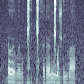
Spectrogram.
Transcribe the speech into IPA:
ɽ ɤ ə̯ β ɜ β ɤ ɡ͡ǁ i ǁʰ ɜ ɾ ɜ ŋ͡ǁ ɒ ʒ ɽ i β a

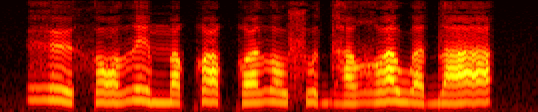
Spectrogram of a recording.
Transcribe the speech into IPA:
ɦ ø θ ɔ ð ɪ m ə qʷ ɜ qʷ ɐ ð ɔ sʷ ɐ dʱ a ʁʷ a w ɐ d a

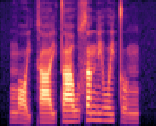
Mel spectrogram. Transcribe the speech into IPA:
ŋ ɔː˨˩ j k aː˨ j t̪ aː˧ w s ɐ˥ n j uː˧ j t̪ ʊ˨ ŋ

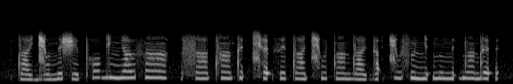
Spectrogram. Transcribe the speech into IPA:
t a˨ ɪ̯ d͡ʑ o˨ n ɛ˦˨ ʃ e˨ pʰ ɔ˦ ɡ e˦˨ ɲ a˦ ʊ̯ θ ã˦ | sʰ ä˦ tʰ ã˦ t ɪ˦ ʔ t͡ɕʰ ɛ˦ ʔ θ e˦˨ t ä˦ t͡ɕʰ u˦˨ t ã˦ d a˨ ɪ̯ ɡ ä˦ ʔ t͡ɕ u˦ sʰ ũ˦˨ ɲ ɛ˦ ʔ n u˦˨ n ɪ˦ ʔ d ã˦ d ɛ˦ ʔ

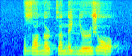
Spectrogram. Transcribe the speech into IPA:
zˤ ə˞ n ə˞ k ɐ n ɛ ʎ ə˞ ʒ ɔ

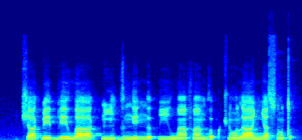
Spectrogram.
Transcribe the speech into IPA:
t͡ʃ a˨ k͡p e˦ b eː˦ w aː˨ k͡p ĩ˧ l ɡ ə˦ ŋ e˧ ŋ ə˦˨ p iː˧ w ã˦ f ã˦ ɡʷ a˦˨ p t͡ʃ ɔ̃˦ l aː˦ ɲ a˧ s ɔ̃˦ t

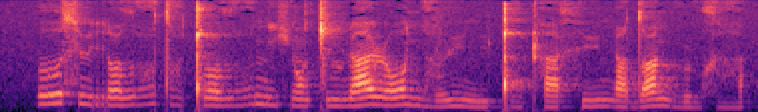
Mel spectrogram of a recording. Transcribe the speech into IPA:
ɤ s ʉ r ʉ ðˤ ṳ tˤ ṳ ǃ u ðˤ o̤ n i ç ɔ̃ ǀ y ɳ a ɭ ɔ ɲ a̤ v y ŋ y ǃ o̤ ʈʰ a x y ŋ e dˤ ʉ ŋ o̤ ɭ o̤ x a̤

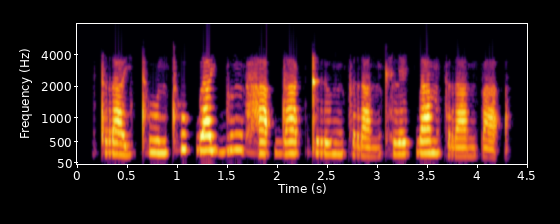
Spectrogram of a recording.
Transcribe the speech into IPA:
t r a˩˦ j tʰ u˧ n tʰ u˥˩ k̚ l a˥˩ j b ɯ˥˩ ŋ h a˦˥ ʔ d a˦˥ k̚ t r ɯ˧ ŋ k r a˩˦ n kʰ l e˦˥ k̚ l a˥˩ m k r a˧ n p a˨˩ ʔ

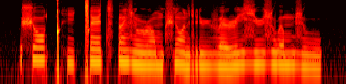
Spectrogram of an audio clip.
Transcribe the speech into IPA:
ʃ ɔ˦ ǃʰ i˨ ǀ ɛ˦ t͡sʼ ə̃˦ z ũ˨ ɭ ɔ̃˨ m ɕ ɔ̃˦˨ d r y˨ β ɛ˨ ɭ i˦ z y˦ z w ə˦ m z u˨

